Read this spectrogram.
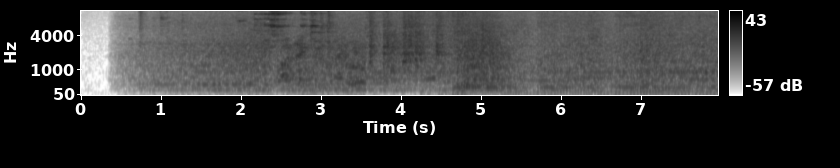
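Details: Yamaha Mio carburetor scooter freshly bored up with a 58 mm piston, first start after rebuild: catches quickly, settles into a steady, even buzz with a few light revs, no knocks or rattles; running normally.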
